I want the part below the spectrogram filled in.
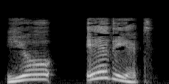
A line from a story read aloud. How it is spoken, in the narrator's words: She shrieked at the cringing Yarblek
